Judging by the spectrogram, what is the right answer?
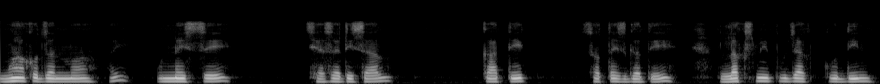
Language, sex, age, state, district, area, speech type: Nepali, male, 30-45, West Bengal, Kalimpong, rural, spontaneous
